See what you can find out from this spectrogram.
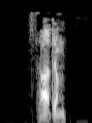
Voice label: "thudding", English; adjectives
